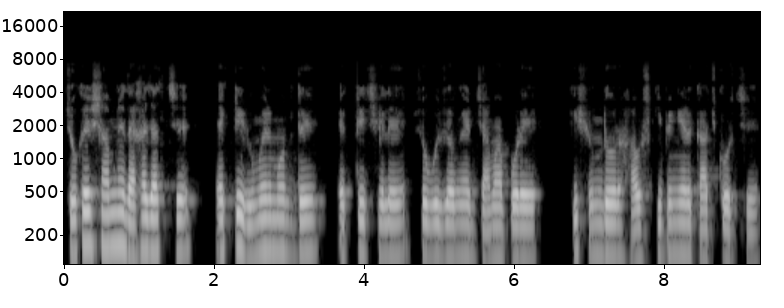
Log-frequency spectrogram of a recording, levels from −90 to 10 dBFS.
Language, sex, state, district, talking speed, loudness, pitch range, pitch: Bengali, male, West Bengal, North 24 Parganas, 130 wpm, -22 LUFS, 125-140 Hz, 130 Hz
